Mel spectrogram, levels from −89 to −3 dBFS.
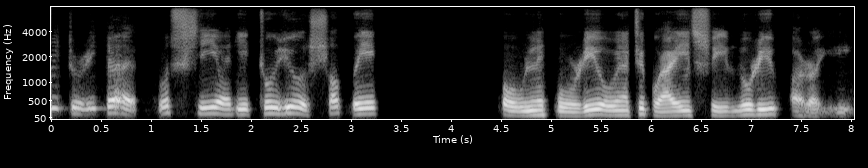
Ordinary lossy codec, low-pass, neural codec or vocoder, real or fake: none; none; codec, 16 kHz, 0.5 kbps, FunCodec, trained on Chinese and English, 25 frames a second; fake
